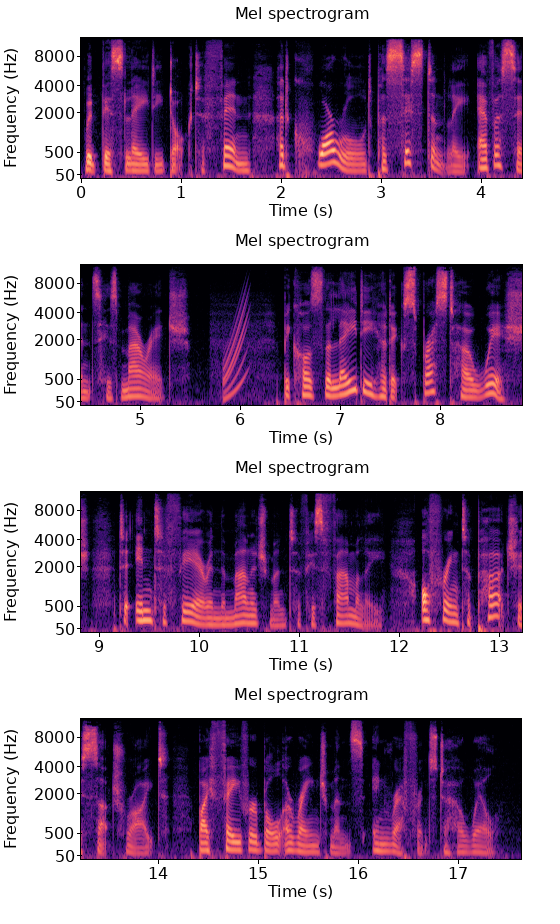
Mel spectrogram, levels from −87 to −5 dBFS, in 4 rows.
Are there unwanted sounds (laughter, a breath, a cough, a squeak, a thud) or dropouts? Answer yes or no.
yes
